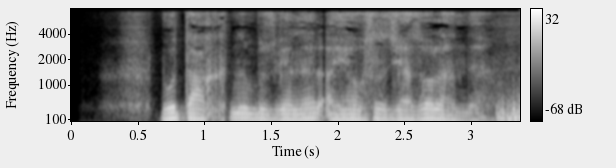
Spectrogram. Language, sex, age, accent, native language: Uzbek, male, 25-34, Samarqand, Uzbek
